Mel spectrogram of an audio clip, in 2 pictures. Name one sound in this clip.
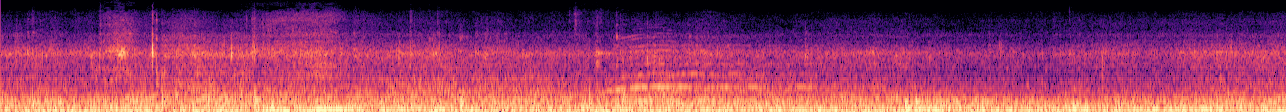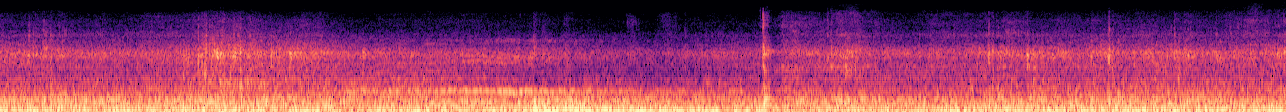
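Skates scrape across ice in a large echoing arena.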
